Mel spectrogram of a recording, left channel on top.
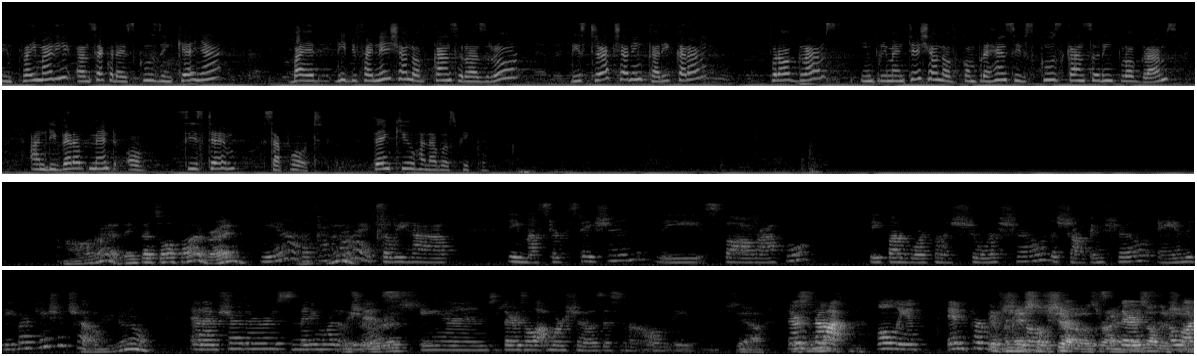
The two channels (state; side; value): different; both; correlation 0.00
